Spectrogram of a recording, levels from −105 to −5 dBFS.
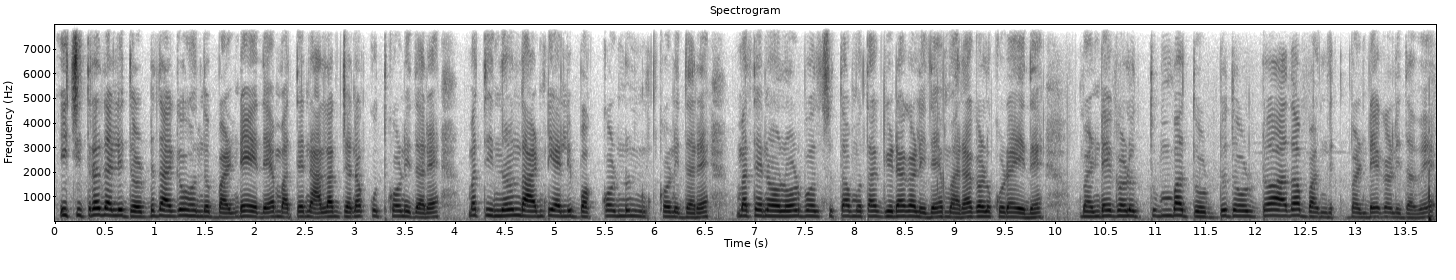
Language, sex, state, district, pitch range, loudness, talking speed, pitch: Kannada, female, Karnataka, Raichur, 190-225 Hz, -15 LUFS, 130 wpm, 210 Hz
